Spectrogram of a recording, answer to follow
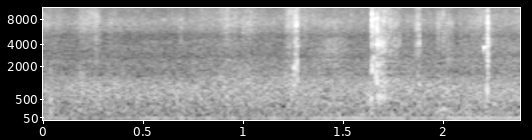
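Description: Quiet background noise: a low steady rumble with a few soft clicks about halfway through.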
